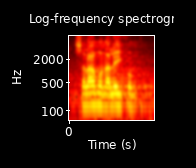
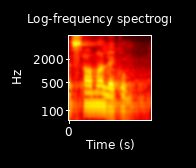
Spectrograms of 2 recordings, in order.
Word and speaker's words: سلام علیکم: جیسے سلام کرتے ہیں ہم سلام علیکم البتہ اپنے لہجے میں بعض پنجابی لہجے میں سلام کرتے ہیں یا غیر پنجابی میں ساما لیکم ساما لیکم نہ ساما کا کوئی معنی ہے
